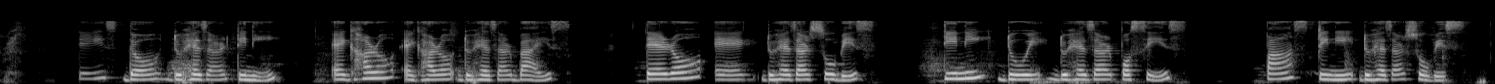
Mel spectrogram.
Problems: background sounds at intervals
